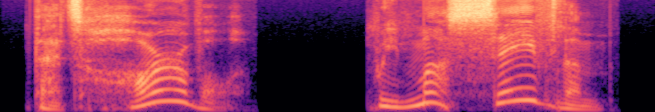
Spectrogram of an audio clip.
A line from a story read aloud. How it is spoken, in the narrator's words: cried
